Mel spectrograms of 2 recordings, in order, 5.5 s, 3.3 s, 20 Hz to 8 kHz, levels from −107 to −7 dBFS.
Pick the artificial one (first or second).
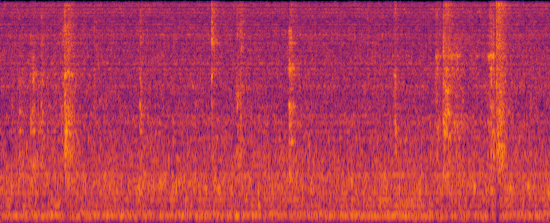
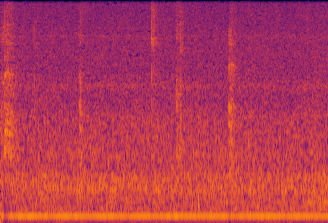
first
